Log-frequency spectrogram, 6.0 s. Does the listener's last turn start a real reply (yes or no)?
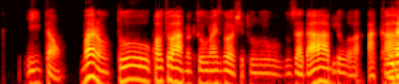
yes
